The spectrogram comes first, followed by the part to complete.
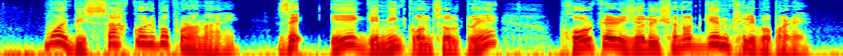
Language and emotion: Assamese, surprised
